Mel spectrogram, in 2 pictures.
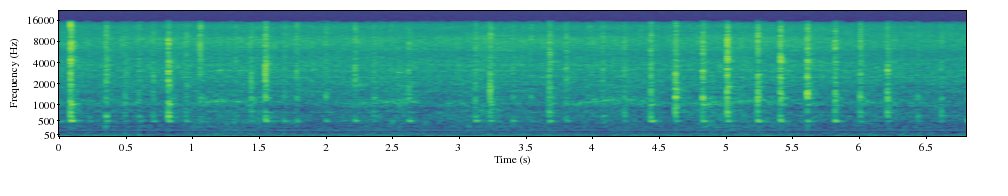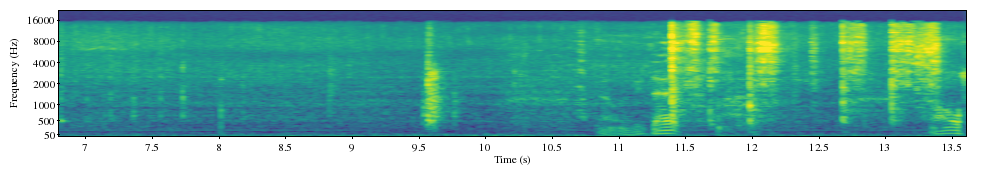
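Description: Spoon scraping and clinking in a pan while oyster dressing seasoned with kosher salt and black pepper is stirred, quiet irregular taps and scrapes under a faint hum, with a louder burst of clatter toward the end.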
